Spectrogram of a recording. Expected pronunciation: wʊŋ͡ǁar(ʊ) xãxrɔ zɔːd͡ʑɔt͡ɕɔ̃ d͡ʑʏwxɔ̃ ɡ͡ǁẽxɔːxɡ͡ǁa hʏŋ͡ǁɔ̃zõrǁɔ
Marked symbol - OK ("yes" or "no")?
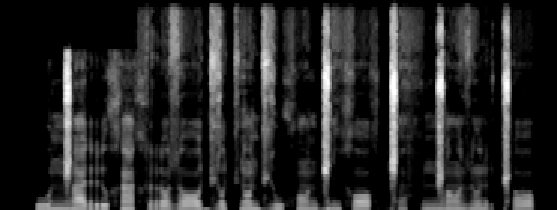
yes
